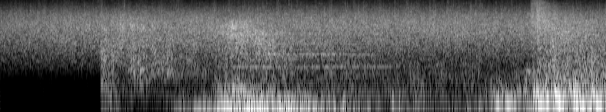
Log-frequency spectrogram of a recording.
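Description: Thunderstorm: steady rain hiss fading in, then deep thunder rumbling in from about a second in. The thunder swells around two to three seconds, eases, and swells again near the end.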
